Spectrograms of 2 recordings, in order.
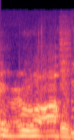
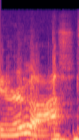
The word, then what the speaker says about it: Ruoff: I say Ruoff. – There's it's got to be Ruoff.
